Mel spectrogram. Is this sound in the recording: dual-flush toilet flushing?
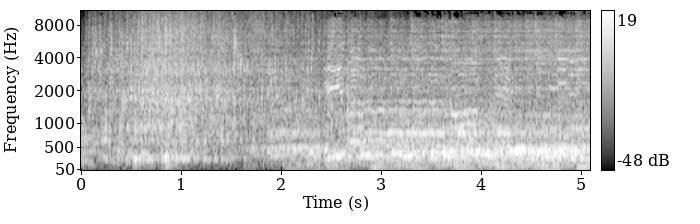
yes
